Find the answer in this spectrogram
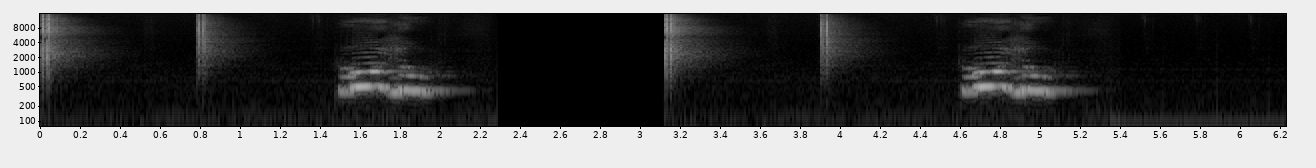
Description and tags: kidloop77bpm
intense, platinum, 77bpm, loop, hit, noisemaker, famous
